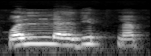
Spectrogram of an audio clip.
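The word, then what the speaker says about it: والذين: Dan cara membacanya adalah alif lamnya tidak dibaca akan tapi langsung dimasukkan dengan huruf la. Jadi cara bacanya walla. Jadi huruf alifnya hilang. Walladzina tahazu.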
